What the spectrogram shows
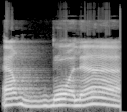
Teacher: همزة الوصل تسقط في درج الكلام. اللام شمسية لا تنطق، هذه الألف للتفرقة، فأنتقل من ضمة الواو إلى تشديد الضاد المفخمة الضلال.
